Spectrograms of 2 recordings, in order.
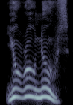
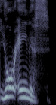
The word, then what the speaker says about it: Uranus: It turns out we've been mispronouncing Uranus all this time. Astronomers insist that the correct pronunciation is Uru-News, not your anus. A subtle shift in stress, but it makes all the difference.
